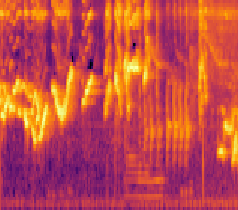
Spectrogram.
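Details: Collared kingfisher chicks, young nestlings, giving harsh, squawking calls that waver and rise and fall in pitch, delivered in quick uneven bursts with short pauses between them, indoors.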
